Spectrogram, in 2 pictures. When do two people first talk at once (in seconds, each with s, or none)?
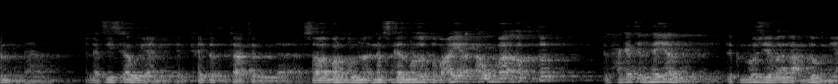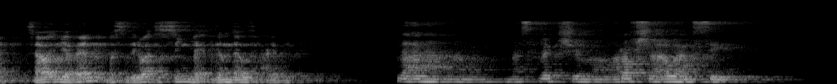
none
